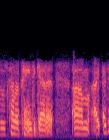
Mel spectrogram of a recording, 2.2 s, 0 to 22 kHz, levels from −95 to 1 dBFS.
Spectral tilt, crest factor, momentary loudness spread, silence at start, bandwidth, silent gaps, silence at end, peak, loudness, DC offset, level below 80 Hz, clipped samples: -9 dB/octave; 14 dB; 5 LU; 0 s; 4.7 kHz; none; 0 s; -8 dBFS; -21 LUFS; under 0.1%; -76 dBFS; under 0.1%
